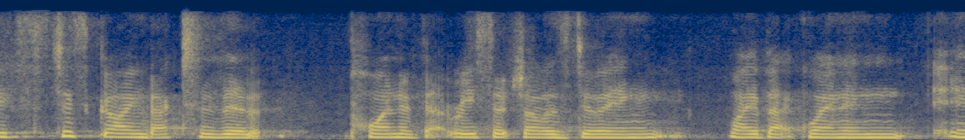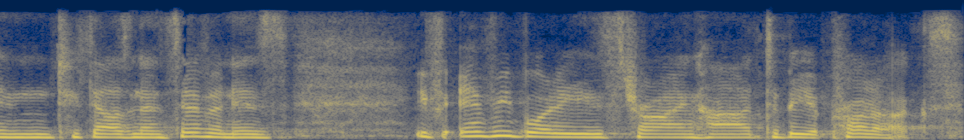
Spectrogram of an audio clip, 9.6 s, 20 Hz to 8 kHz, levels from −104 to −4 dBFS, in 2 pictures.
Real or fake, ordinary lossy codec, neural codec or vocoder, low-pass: fake; AAC, 48 kbps; codec, 16 kHz, 8 kbps, FreqCodec, smaller model; 7.2 kHz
